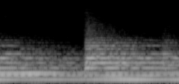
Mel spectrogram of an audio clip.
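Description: A bell ringing, its tones held and slowly fading, then struck again about a second in.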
